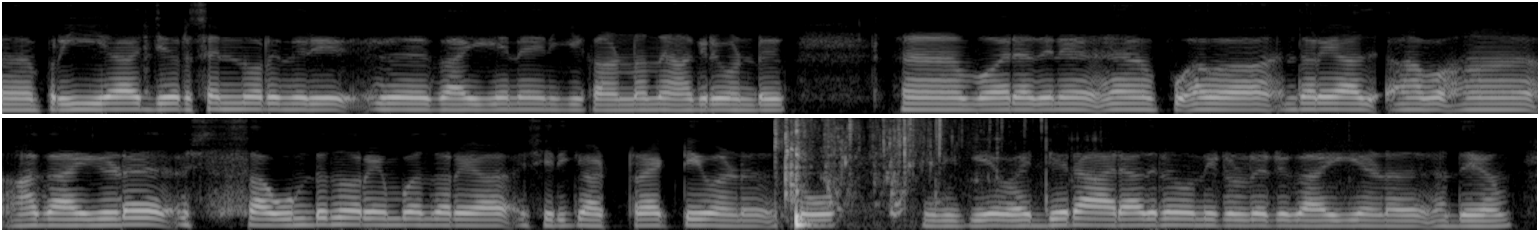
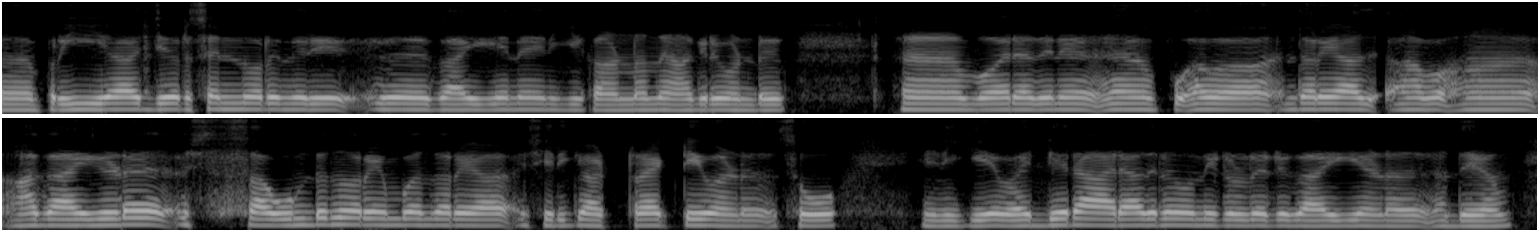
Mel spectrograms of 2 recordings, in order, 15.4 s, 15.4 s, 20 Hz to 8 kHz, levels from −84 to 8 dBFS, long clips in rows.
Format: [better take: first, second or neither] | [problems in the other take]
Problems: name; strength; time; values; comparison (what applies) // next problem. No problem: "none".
second | background sound (Water / Splash, splatter); 2 dB below the speech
